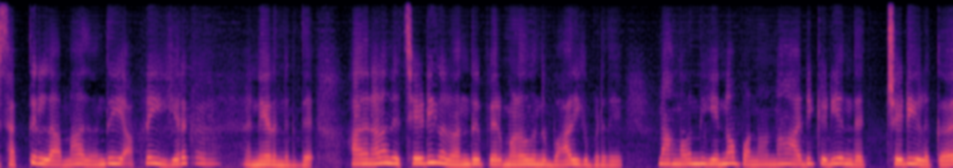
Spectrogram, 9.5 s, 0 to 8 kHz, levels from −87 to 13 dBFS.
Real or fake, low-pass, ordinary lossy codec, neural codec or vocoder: fake; none; none; codec, 16 kHz, about 1 kbps, DyCAST, with the encoder's durations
